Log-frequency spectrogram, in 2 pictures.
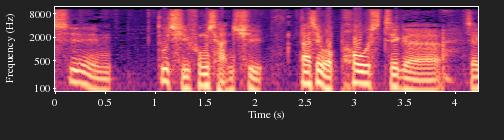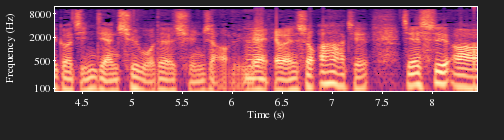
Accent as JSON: {"language": "Chinese", "town": "Wong Tai Sin", "country": "Hong Kong", "tie": "born or raised there", "said": "不过黄大仙是很小的时候住在那里"}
